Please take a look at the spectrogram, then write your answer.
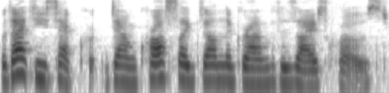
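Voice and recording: Intonation stays fairly even as the speaker reads aloud in a natural voice.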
